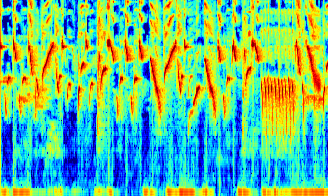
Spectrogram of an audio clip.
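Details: Long training master of canary song filled with black-throated canary phrases: bright looping whistles and chips tumble quickly, then a sustained rapid trill rolls near the end, with low rhythmic thudding throughout.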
